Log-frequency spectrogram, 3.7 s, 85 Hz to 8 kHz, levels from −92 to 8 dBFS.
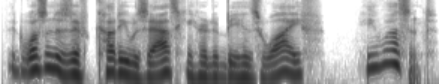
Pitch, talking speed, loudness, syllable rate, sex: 155 Hz, 230 wpm, -17 LUFS, 4.9 syllables/s, male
